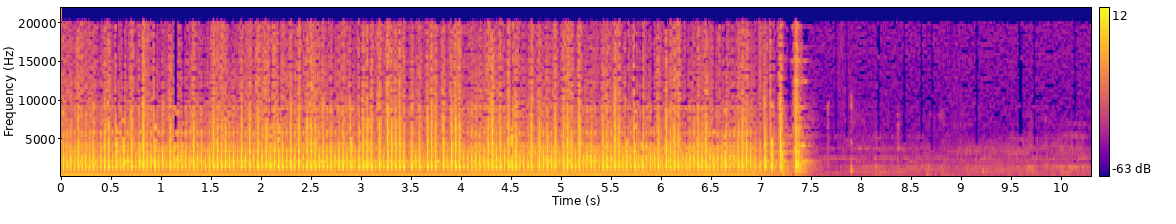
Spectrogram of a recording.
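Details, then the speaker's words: 2016 Arctic Cat ZR5000 snowmobile, cold day around 30–40°F: loud, fast, even rattle over a busy two-stroke idle for about seven seconds, then shutdown; rattle comes from the primary drive clutch, cause suspected, not confirmed; clutch rattle. "this machine here it's got a rattling noise coming from the primary clutch don't know if you'll be able to hear it or not we'll try it"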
